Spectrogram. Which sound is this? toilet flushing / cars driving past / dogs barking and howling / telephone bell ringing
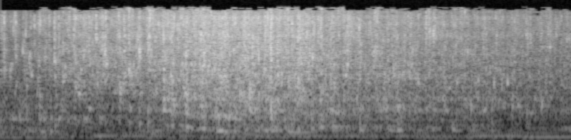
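toilet flushing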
